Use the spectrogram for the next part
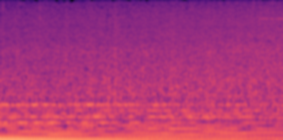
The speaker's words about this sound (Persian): داره بارون میاد، آسمون بخیل داره میباره بر ما.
